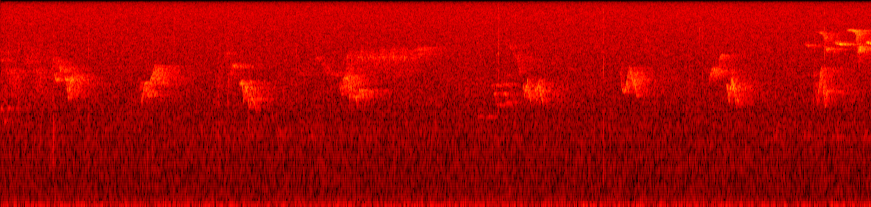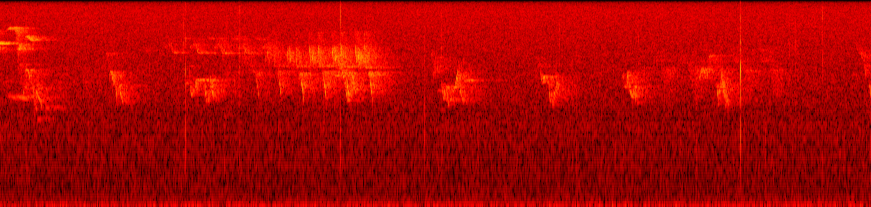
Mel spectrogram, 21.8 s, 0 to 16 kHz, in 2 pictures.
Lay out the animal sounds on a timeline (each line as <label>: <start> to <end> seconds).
Ovenbird (Seiurus aurocapilla): 0.0 to 0.7 seconds
Red-eyed Vireo (Vireo olivaceus): 0.0 to 21.8 seconds
Black-throated Blue Warbler (Setophaga caerulescens): 3.7 to 5.7 seconds
Wood Thrush (Hylocichla mustelina): 5.7 to 6.6 seconds
Blackburnian Warbler (Setophaga fusca): 9.9 to 11.7 seconds
Wood Thrush (Hylocichla mustelina): 10.9 to 11.8 seconds
Black-and-white Warbler (Mniotilta varia): 12.6 to 14.3 seconds
Ovenbird (Seiurus aurocapilla): 13.8 to 15.9 seconds
Ovenbird (Seiurus aurocapilla): 18.7 to 20.9 seconds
